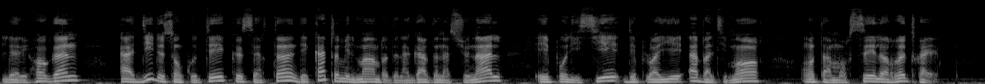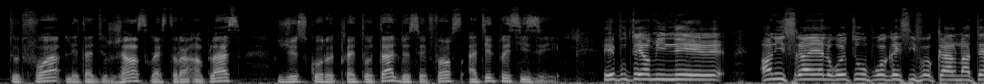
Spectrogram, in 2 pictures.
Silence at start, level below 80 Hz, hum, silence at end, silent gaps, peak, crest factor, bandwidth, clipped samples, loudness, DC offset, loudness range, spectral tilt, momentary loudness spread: 0 s; -48 dBFS; none; 0 s; none; -12 dBFS; 18 dB; 15.5 kHz; under 0.1%; -30 LUFS; under 0.1%; 4 LU; -5 dB/octave; 9 LU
